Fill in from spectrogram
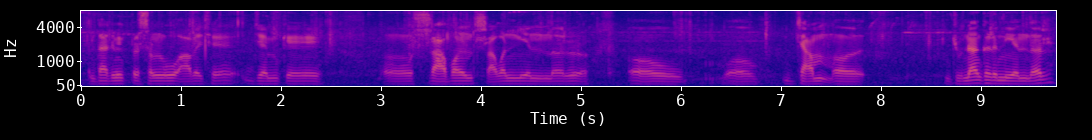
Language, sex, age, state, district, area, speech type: Gujarati, male, 18-30, Gujarat, Narmada, rural, spontaneous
